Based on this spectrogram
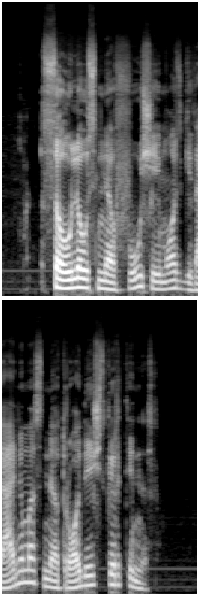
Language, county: Lithuanian, Vilnius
